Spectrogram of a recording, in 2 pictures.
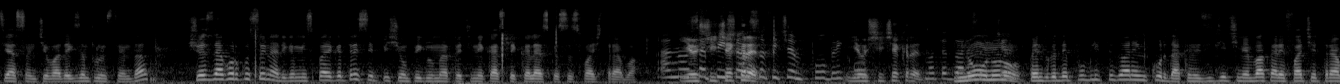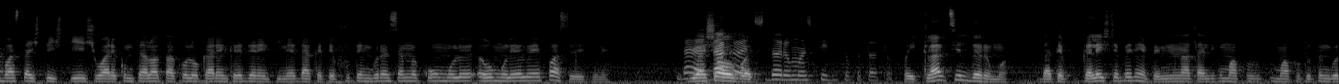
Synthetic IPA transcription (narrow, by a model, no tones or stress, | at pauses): siasəɨnt͡ʃe̞vad̪eːɡze̞mpluɨnst̪end̪al | ʃios̬d̪e̞ako̞rd̪̚kusoinad̪ikəmisepaɾe̞k̬ət̪ɾesəepiʃeumpiklumeape̞t̪ine̞kasə̥t̪e̞kəleaskəsəsfat͡ʃʲt̪ɾeaba̰ | anujewsʃiit͡ʃeɾedsfit͡ʃenpublikjewʃit͡ʃekɾed̪t̪ed̪nununupe̞nt̪ɾukəd̪e̞publik̚t̪ed̪oaɾeɨŋkurt̪̚d̪akɨnzit͡ʃe̞t͡ʃine̞vakaɾe̞fat͡ʃe̞t̪ɾeabaast̪aʃi̥t̪e̞ʃt̪ije̞ʃioaɾe̞kumt̪ealoat̪ako̞lo̞kaɾe̞ɨŋkɾe̞d̪e̞ɾeɨnt̪ine̞d̪akət̪e̞fut̪e̞ɨŋɡuɾəɨnsjamnəkəomulomulelujejpasəd̪e̞t̪ine̞ | d̪jewaʃaovəd̪d̪əɾɨməspiɾit̪ukut̪ot̪ulpəjklart̪sild̪əɾɨmə | d̪at̪e̞kəle̞ʃt̪e̞pe̞t̪ine̞pe̞minenat̪lant̪ikumafumafut̪ut̪ɨŋɡuɾə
